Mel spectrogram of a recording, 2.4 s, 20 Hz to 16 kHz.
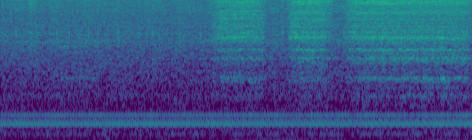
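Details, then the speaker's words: Tascam 38 eight-track half-inch reel-to-reel recorder under restoration, fitted with a makeshift temporary rubber belt: steady even hum with a clean tone, no flutter or slipping; tension and torque judged right, belt drive running normally. "it's not bad how's the right amount of torque the tension is I mean Jesus I'm impressed"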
